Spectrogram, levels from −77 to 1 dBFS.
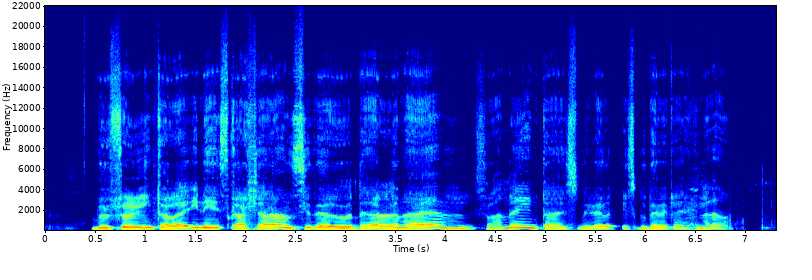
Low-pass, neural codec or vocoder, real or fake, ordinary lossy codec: none; codec, 44.1 kHz, 1.7 kbps, Pupu-Codec; fake; none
